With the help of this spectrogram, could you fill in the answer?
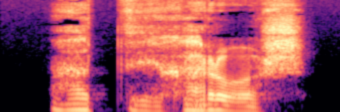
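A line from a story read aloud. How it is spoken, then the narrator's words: Hoarse wheeze. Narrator (Russian): прохрипел он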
